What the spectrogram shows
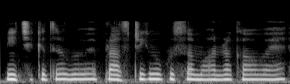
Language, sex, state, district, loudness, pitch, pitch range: Hindi, female, Punjab, Pathankot, -15 LUFS, 235 Hz, 225-240 Hz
